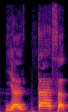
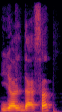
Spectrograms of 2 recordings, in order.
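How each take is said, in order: First: The second syllable starts with a hard t. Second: The second syllable starts with a soft d. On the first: The speaker calls it right. "mais ça se dit yoltasot" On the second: The speaker calls it wrong. "j'entends souvent yoldasot"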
